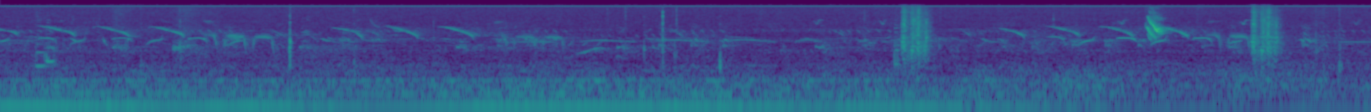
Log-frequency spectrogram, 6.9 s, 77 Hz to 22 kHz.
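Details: Southern Masked Weavers weaving nests in Pilanesberg National Park, South Africa, on 7 January 2013: many quick downward-sliding chirps and buzzy twitters overlapping in a busy chorus, over a steady low hum.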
